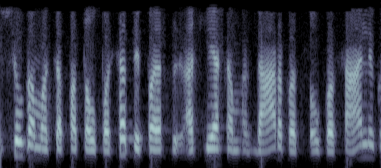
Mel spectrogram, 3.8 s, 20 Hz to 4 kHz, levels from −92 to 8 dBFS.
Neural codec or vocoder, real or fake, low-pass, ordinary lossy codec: none; real; 3.6 kHz; MP3, 32 kbps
